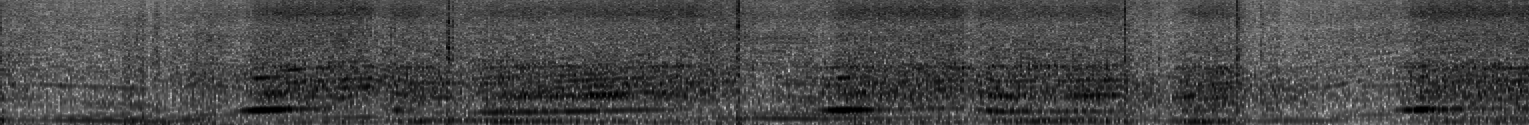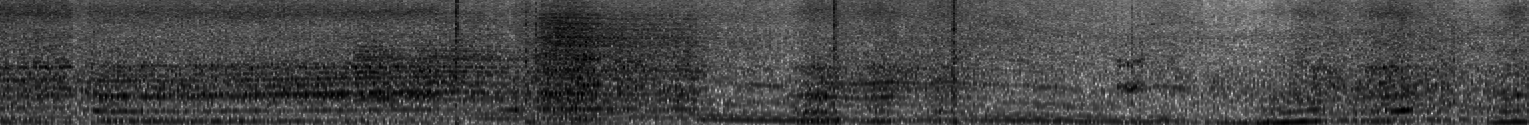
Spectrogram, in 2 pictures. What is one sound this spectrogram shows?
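A sports car engine roars, revving up and dropping again and again as it shifts gears.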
